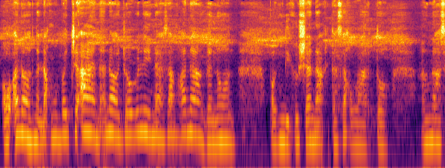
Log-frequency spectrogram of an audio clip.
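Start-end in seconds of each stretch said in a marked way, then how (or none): 0.1-2.7 higher, louder impatient yell; retold yelling. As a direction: yell for her, a bit annoyed. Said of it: "isigaw agad ako". (pasigaw na hinahanap si Jovelyn)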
